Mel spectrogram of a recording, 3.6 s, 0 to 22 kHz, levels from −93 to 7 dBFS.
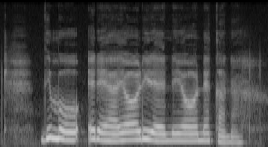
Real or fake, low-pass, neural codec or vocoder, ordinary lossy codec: real; 19.8 kHz; none; none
